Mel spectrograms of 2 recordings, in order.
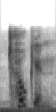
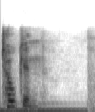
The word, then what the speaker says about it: token: next is the word token instead of talking it's an o sound token token okay all right very good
